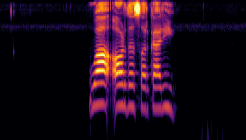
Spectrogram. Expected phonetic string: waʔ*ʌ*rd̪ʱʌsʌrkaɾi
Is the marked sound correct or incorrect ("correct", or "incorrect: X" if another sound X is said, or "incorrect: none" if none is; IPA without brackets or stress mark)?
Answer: correct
